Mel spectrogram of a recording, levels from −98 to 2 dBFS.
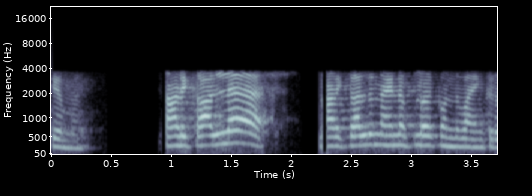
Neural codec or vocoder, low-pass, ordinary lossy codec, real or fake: none; 3.6 kHz; none; real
